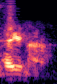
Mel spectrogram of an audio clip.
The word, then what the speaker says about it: Tana: Tana, I hope I pronounced your name right. Yes, that's Tana. That's perfect.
